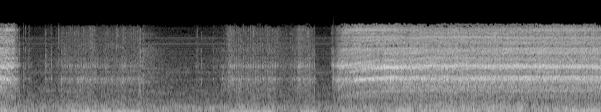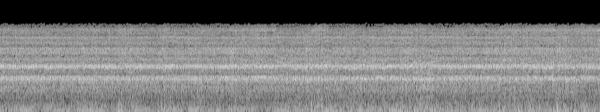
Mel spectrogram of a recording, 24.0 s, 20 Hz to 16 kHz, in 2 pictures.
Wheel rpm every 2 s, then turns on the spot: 40, 20, 10, 70, 160, 160, 160, 160, 160, 160, 160, 160.
0-6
